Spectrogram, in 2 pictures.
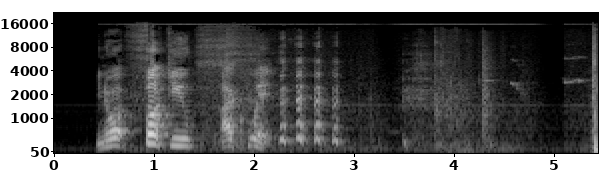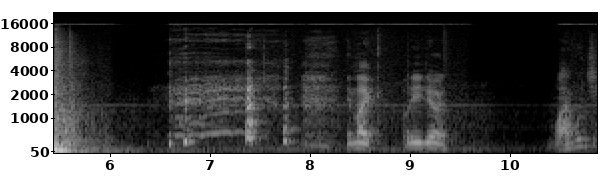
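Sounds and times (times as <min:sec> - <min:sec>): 
speech: 0:00.4 - 0:02.9, 0:08.4 - 0:09.5, 0:10.4 - 0:10.8
laughter: 0:01.9 - 0:03.8, 0:06.6 - 0:08.1
door slamming shut: 0:05.2 - 0:06.2.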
